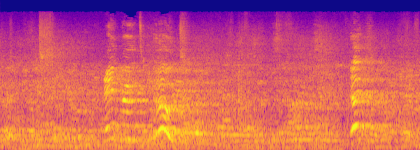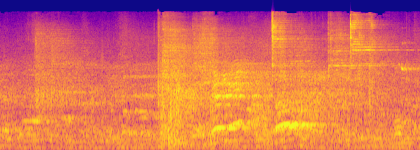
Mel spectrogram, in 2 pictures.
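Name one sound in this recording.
A man shouts commands loudly in a large echoing hall.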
